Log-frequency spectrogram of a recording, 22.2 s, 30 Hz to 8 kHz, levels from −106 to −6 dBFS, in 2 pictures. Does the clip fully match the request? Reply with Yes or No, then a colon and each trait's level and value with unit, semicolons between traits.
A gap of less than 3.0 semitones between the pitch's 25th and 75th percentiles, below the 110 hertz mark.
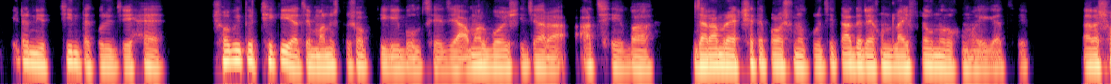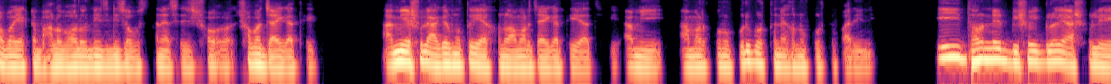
Yes: narrow, 2.4 semitones; low, 100 Hz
